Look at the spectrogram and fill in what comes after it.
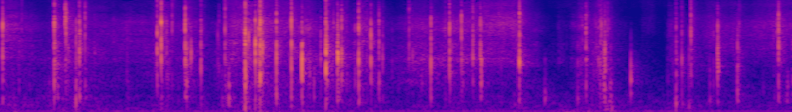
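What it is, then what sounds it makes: Plastic snack wrapper. A small, individually wrapped Hanuta bar in a crinkly plastic or foil wrapper is crinkled and scratched with the fingers. The result is a dense run of sharp, bright crackles and crinkles with very short decays, alternating louder bursts with softer rustling.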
